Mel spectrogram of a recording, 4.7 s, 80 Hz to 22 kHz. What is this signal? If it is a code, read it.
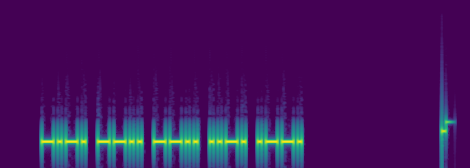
Morse code, heard as a keyed tone, about 30 wpm, 700 Hz. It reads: CZZFP
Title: Code Groups - 5 Letter:Numbers - 30wpm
